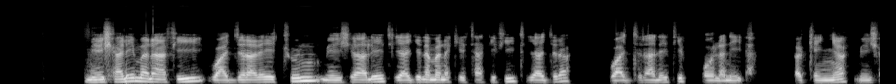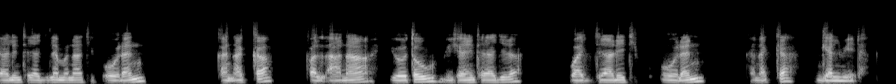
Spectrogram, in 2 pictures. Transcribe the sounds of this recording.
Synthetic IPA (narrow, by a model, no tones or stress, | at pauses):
me̞ːʃaːle̞ːmɐnaːfɪwaːd͡ʒːɪɾaːleːd͡ʒɛt͡ʃːuːnmeːʃaːle̞ːt̪ʰɐd͡ʒaːd͡ʒɪlɐmɐnɐkeːsːaːt̪iːfɪt̪ʰɐd͡ʒaːd͡ʒɪɾɐ | waːd͡ʒːɪɾaːleːt̪iːfo̞ːlɐniːᶑɐ̥ | fɐkːe̞ːɲːaːfme̞ːʃaːleːnt̪ʰɐd͡ʒaːd͡ʒɪlɐmɐnaːt̪iːfo̞ːlɐŋ | kɐnɐkːɐ | fɐlʔaːnaːjo̞ːt̪ɐʔʊme̞ːʃaːlent̪ɐd͡ʒaːd͡ʒɪɾɐ | waːd͡ʒːɪɾaːleːt̪i̥ːfo̞ːlɐn | kɐnɐkːɐ | ɡɐlmeːᶑɐ̥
